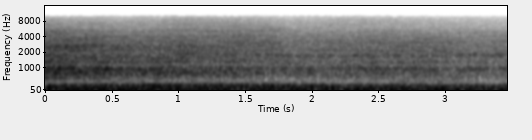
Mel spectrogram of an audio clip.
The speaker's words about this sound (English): Oh, there's a car going by. There are motorcycles. There's a bunch of them. 1, 2, 3, 4, 6, 7, 8 motorcycles.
